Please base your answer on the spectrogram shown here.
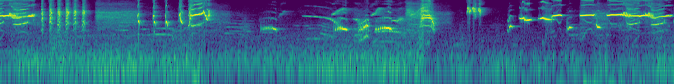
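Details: Oriental magpie-robin, called kacer, singing with Cililin fill-in material: fast repeated ticking notes, curving whistles and harsh bursts, ending in an energetic run of high warbles.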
